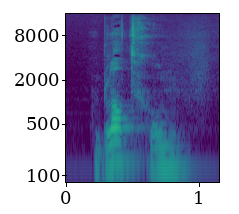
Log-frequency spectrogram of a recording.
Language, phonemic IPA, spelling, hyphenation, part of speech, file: Dutch, /ˈblɑt.xrun/, bladgroen, blad‧groen, noun, Nl-bladgroen.ogg
- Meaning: chlorophyll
